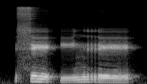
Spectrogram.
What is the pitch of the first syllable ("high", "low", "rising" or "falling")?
falling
